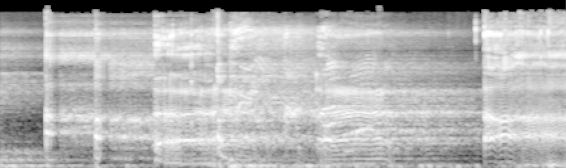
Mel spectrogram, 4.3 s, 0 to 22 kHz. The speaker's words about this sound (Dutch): Op 1, 2, 3 gaan we proberen om te boeren op commando. 1, 2, 3.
